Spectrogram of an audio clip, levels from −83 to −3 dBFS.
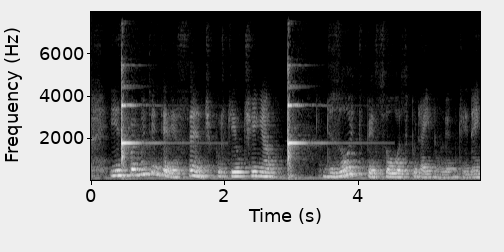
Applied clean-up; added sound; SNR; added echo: none; Piano; 1 dB; reverberation time 0.7 s.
